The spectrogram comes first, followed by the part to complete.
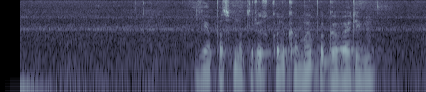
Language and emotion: Russian, neutral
